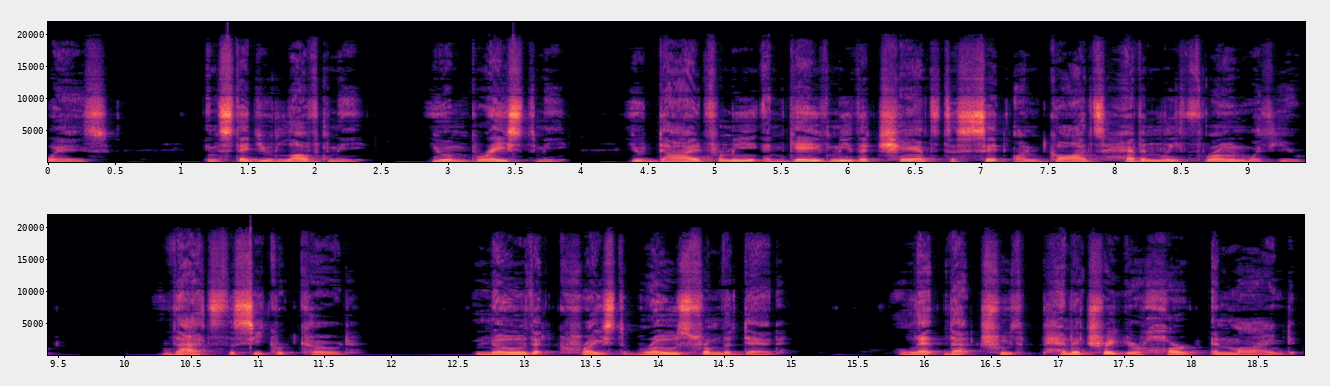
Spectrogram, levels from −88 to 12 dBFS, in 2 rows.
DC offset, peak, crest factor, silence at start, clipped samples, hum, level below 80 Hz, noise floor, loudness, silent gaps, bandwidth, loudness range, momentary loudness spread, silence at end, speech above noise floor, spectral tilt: under 0.1%; 0 dBFS; 20 dB; 0 s; under 0.1%; none; -62 dBFS; -70 dBFS; -18 LUFS; none; over 20 kHz; 4 LU; 16 LU; 0.05 s; 51 dB; -3.5 dB/octave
